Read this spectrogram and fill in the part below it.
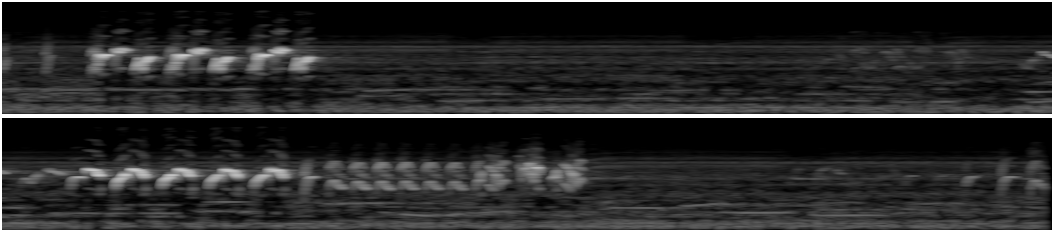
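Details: Sooty-headed bulbul, locally kutilang, singing as a lure for wild birds: bursts of rapid bright chirpy notes in two short bouts separated by a few seconds of quiet.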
